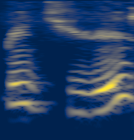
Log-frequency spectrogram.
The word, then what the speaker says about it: Bedué: Et aujourd'hui, nous sommes avec Jenny Béduet, j'espère que je le prononce bien, de Ayurveda et vous.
